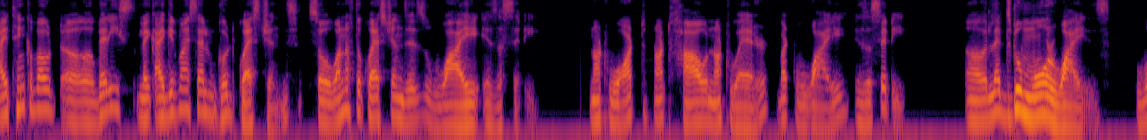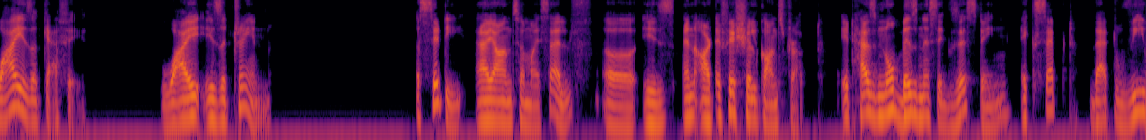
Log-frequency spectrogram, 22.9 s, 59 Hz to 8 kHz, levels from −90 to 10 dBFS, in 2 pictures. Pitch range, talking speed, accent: 100-130 Hz, 165 wpm, Indian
